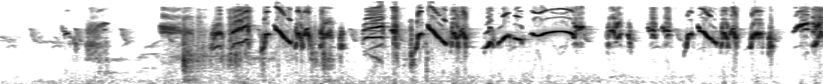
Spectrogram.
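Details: Oriental magpie-robin singing early in the morning in rich, varied song: rapid clear whistles, rising and falling slurs and sharp chips, delivered loud and almost without pause.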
